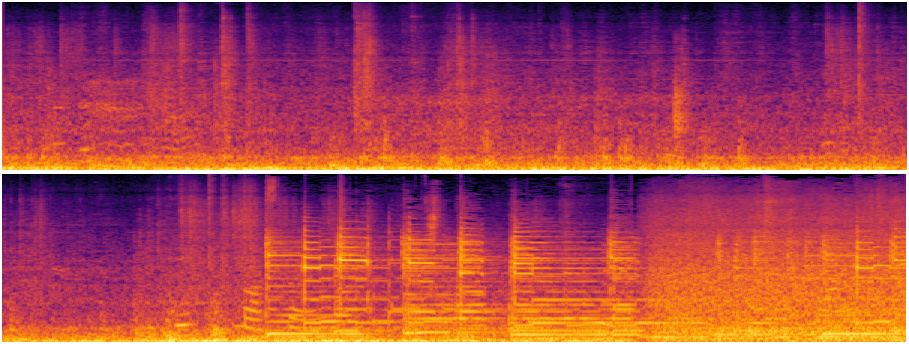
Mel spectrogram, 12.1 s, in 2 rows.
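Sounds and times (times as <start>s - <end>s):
train coach rumbling on track: 0.0s - 12.0s.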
